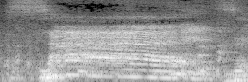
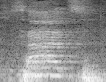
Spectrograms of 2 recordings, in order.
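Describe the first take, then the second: First: The word is said louder and stretched out longer. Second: The word is said at normal loudness and length.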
